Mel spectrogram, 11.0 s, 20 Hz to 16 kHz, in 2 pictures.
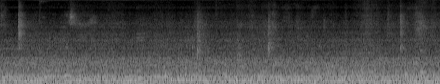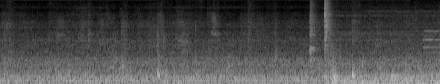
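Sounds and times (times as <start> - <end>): train car hum and rumble: 0.0 - 11.0.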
